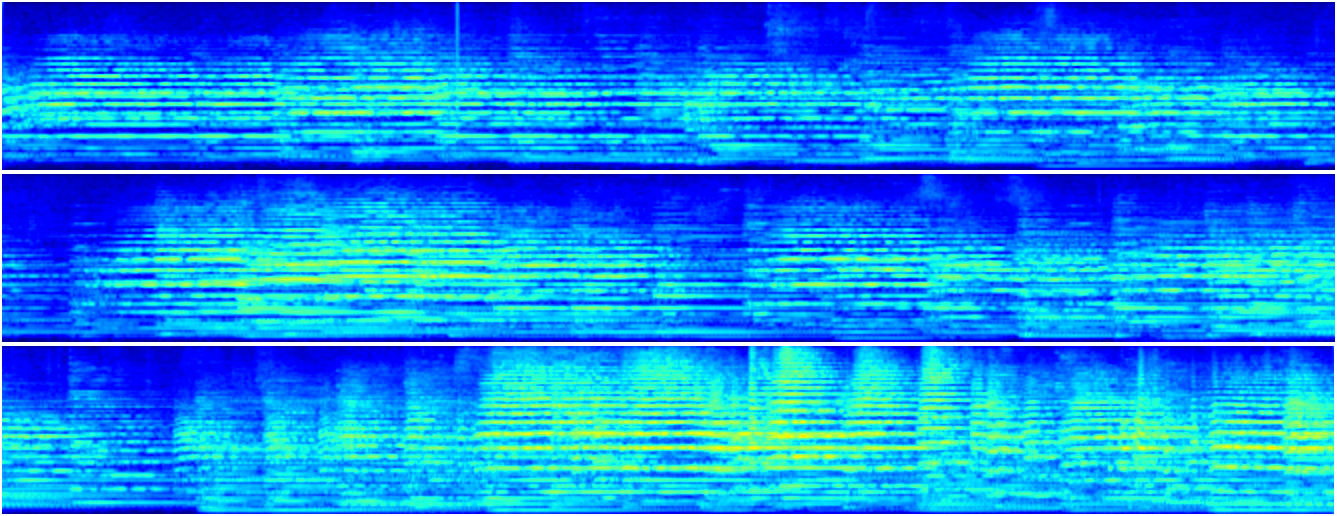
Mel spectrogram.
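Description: Two trumpets playing a melody together over Yamaha grand piano accompaniment, growing louder about two-thirds of the way through.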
